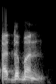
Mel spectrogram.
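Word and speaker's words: ادباً: دیتے ہیں ادبن، ہمیں ادبن استاد کے سامنے ایسے بیٹھنا چاہیے، ادبن، دال کو ساکن کر دیتے ہیں، یہ غلط ہے۔ صحیح کیا ہے؟ ادبن، یعنی دال کے اوپر کیا پڑھنی ہے؟ زبر۔ یہ عربی زبان کا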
